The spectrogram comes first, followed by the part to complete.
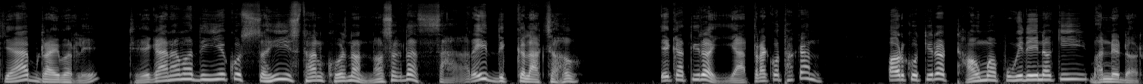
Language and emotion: Nepali, disgusted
